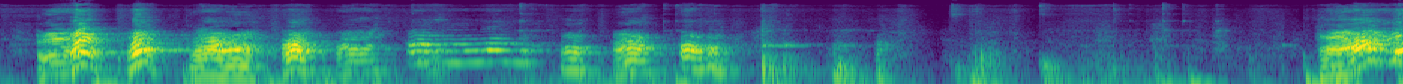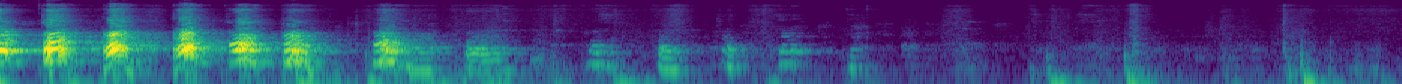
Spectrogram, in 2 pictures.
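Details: Playful four-month-old German Shepherd girl puppy with her bowl: two bursts of rapid, yappy, harmonic grumbling noises, the second tapering off into faint scattered sounds and silence.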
